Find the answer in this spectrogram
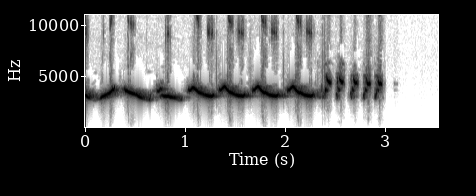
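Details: Classic Florianópolis song of a chestnut-bellied seed finch, meant for teaching young birds: smooth undulating whistles run together, then end in a quick series of five short doubled chips before silence.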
